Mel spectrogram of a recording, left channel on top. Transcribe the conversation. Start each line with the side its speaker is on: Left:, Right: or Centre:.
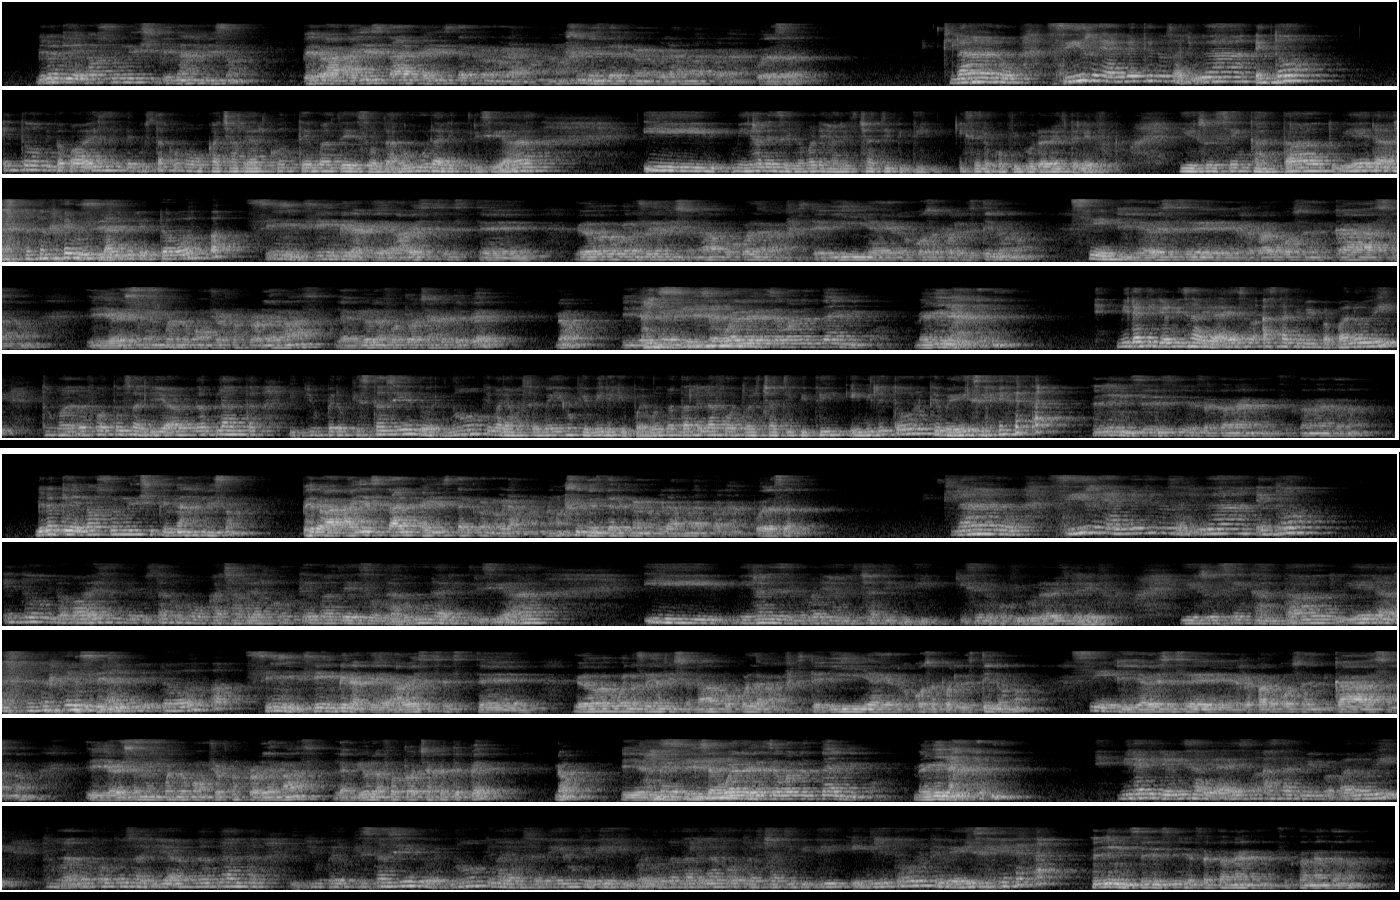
Right: Mira que no soy muy disciplinado <laughs> en eso, pero a- ahí está el, ahí está el cronograma, ¿no? <laughs> Ahí está el cronograma para poder hacerlo.
Left: Claro, sí, realmente nos ayuda en todo. En todo, mi papá a veces le gusta como cacharrear con temas de soldadura, electricidad, y mi hija le enseñó a manejar el ChatGPT y se lo configuró en el teléfono. Y eso es encantado, tuvieras <laughs>
Right: <laughs>
Left: preguntándole
Right: Sí,
Left: todo.
Right: sí, sí, mira que a veces este, yo, bueno, soy aficionado un poco a la fistería y algo, cosas por el estilo, ¿no?
Left: Sí,
Right: y a veces eh, reparo cosas de mi casa, ¿no? Y a veces
Left: sí.
Right: me encuentro con ciertos problemas, le envío la foto a ChatGPT, ¿no? Y él
Left: Ay,
Right: me
Left: sí.
Right: y se vuelve, él se vuelve el técnico, me guía. <laughs>
Left: Mira que yo ni sabía eso hasta que mi papá lo vi tomando
Right: Ya.
Left: fotos allí a una planta y yo, pero ¿qué está haciendo? No, que María José me dijo que mire, que podemos mandarle la foto al chat GPT y mire todo lo que me dice. <laughs>
Right: Sí, sí, sí, exactamente, exactamente, ¿no?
